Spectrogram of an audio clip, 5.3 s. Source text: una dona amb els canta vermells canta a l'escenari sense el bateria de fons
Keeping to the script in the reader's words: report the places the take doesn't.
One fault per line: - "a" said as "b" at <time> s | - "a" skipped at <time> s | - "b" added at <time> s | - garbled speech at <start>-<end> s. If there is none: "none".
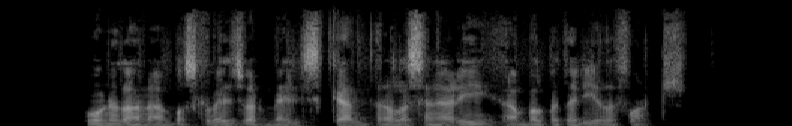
- "canta" said as "cabells" at 1.4 s
- "sense" said as "amb" at 3.5 s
